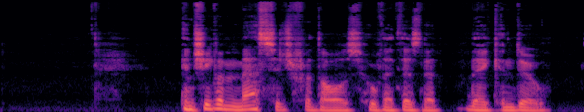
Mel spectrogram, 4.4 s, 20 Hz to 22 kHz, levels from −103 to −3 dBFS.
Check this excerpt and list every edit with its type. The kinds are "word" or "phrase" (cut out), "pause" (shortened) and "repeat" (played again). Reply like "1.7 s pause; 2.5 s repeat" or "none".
1.6 s word; 2.9 s word; 3.2 s word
